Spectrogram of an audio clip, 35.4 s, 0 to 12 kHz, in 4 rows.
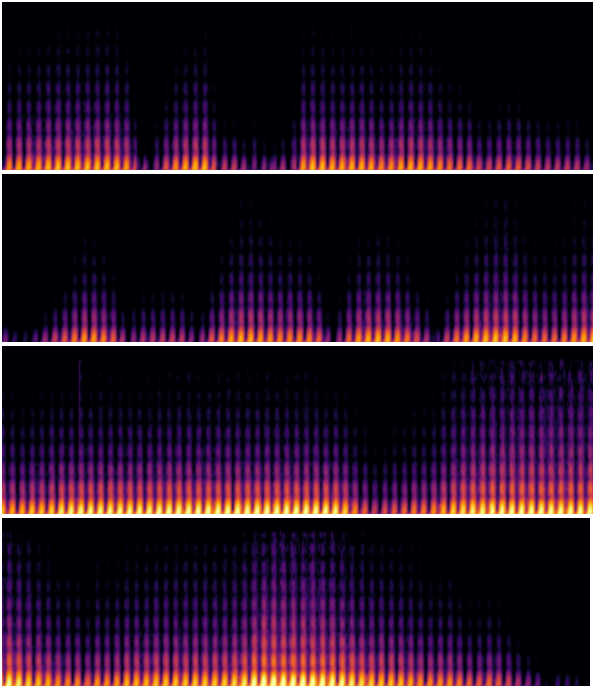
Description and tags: Various sources of electromagnetic interference recorded with old magnetic telephone headset recorder and Olympus DS-40, converted and edited in Wavosaur. TV.
electromagnetic, intereference, noise, hum, radiation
